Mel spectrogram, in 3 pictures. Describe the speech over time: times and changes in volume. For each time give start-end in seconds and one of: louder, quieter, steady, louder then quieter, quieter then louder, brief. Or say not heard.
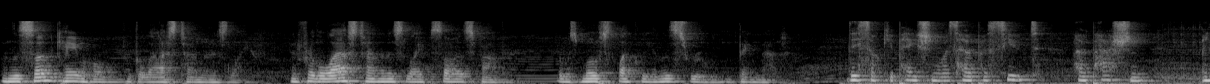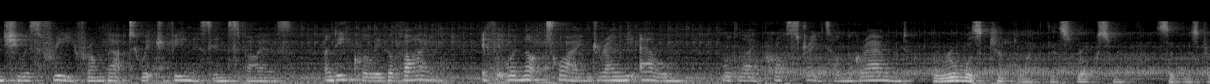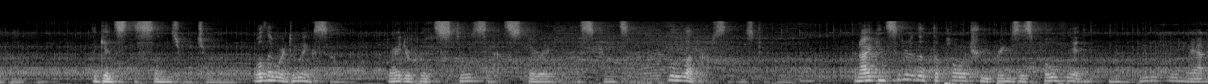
0.0-36.2 steady.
